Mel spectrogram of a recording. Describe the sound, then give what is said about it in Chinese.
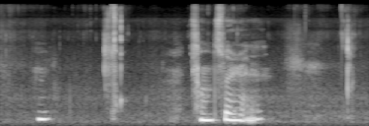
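Wet mouth sounds of soft chewing, like eating soft tofu: a few brief squishy smacks and slurps separated by quiet gaps, fairly faint. “嫩嫩的，我好像在吃一块嫩豆腐啊。”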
